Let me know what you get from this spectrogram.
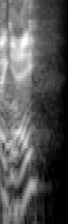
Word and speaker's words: Breguet: You're absolutely butchering these names to a degree that I've never seen before. Breguet.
